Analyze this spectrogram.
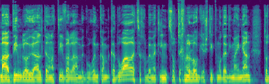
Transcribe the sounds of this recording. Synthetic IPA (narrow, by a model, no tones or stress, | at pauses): maːdimlo̞ajealteʁnativalameɡuʁimkambekaduʁaʁet͡saχbe̞ːme̞t̪limt͡so̞t̪eχno̞lo̞ɡjaʃe̥tit̪mo̞de̞dimhainjan | t̪od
